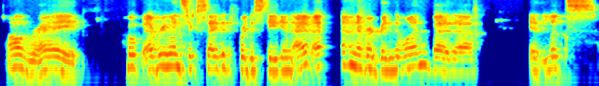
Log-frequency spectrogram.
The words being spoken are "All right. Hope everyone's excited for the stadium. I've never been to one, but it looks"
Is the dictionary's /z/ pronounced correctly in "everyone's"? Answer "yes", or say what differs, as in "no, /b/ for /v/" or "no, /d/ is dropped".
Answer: yes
